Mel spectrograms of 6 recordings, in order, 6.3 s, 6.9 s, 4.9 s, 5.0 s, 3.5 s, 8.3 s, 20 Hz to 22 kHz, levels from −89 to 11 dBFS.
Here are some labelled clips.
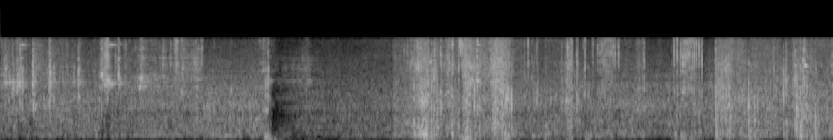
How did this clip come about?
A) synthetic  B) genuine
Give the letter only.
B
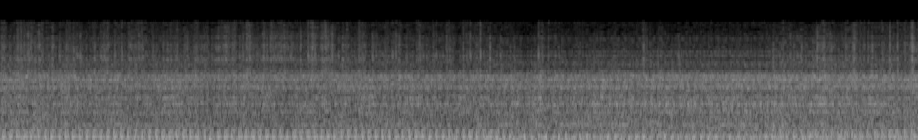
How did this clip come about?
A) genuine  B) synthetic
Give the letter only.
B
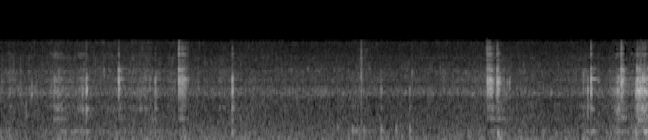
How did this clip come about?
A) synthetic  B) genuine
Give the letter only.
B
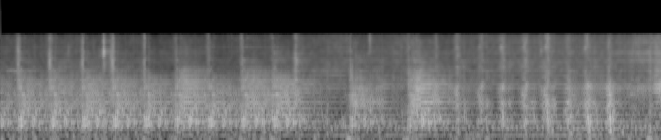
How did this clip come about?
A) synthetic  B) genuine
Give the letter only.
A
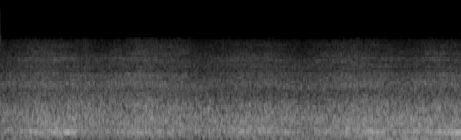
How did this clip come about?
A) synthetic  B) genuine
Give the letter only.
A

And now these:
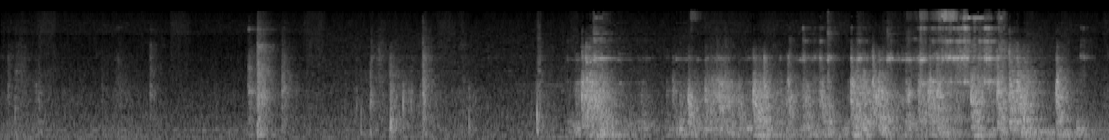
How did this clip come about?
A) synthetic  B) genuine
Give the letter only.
A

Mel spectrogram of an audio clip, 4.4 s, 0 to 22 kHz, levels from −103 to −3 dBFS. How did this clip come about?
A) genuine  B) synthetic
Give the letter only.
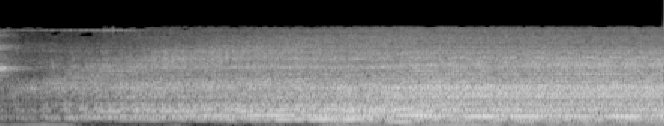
A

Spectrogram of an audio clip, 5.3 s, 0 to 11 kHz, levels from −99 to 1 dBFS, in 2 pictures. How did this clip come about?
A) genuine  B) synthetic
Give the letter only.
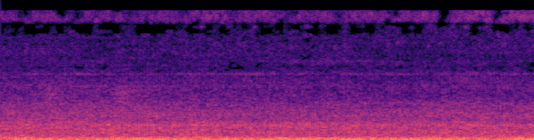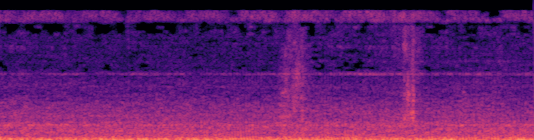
B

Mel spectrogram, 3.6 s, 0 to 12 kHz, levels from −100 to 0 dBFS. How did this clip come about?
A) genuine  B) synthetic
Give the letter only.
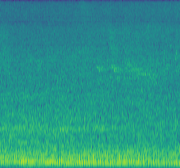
A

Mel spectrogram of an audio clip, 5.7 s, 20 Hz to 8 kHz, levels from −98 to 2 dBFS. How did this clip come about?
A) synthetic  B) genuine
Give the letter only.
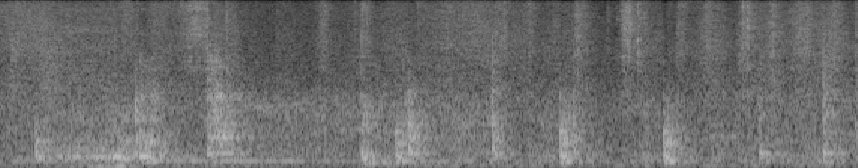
B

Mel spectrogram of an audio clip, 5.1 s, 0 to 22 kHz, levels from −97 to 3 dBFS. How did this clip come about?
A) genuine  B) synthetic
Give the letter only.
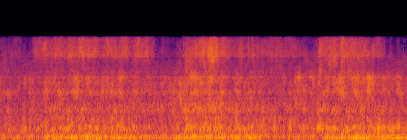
B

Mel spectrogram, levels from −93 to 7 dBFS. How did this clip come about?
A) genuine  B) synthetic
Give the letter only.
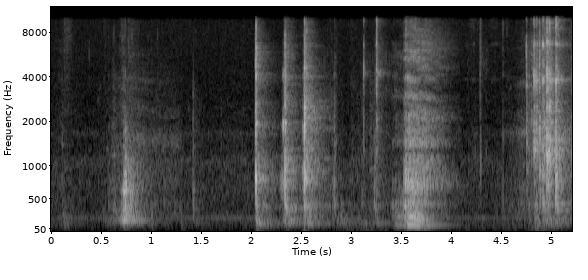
A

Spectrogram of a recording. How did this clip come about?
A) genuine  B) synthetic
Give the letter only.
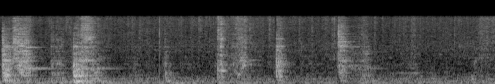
B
